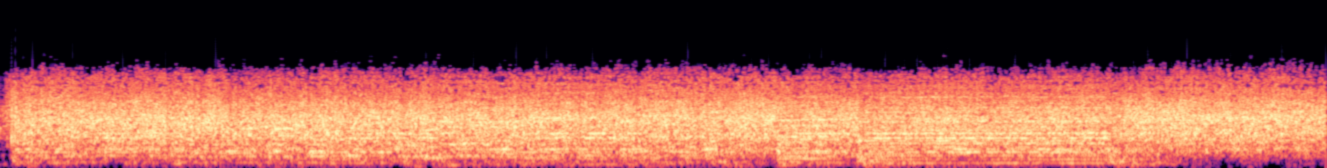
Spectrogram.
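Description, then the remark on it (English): A large radio-show audience applauds loudly and steadily for Edgar Bergen and Charlie McCarthy at a show celebrating Edgar Bergen Day in Decatur, Michigan. A dense crackle of many clapping hands holds at full strength for over ten seconds with no voices. “Bless you all for that applause.”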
